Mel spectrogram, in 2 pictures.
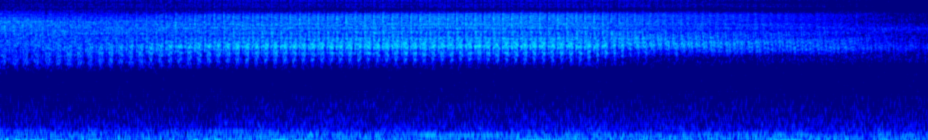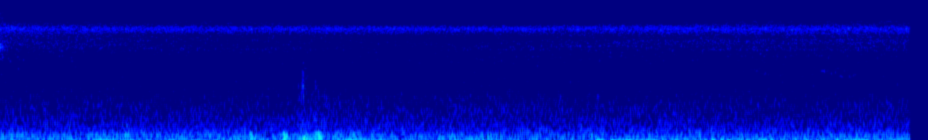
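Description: Cicada song fills the first half as an intense, hissing high-pitched buzz. It then settles into a quieter, steady, even whine that carries on to the end.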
